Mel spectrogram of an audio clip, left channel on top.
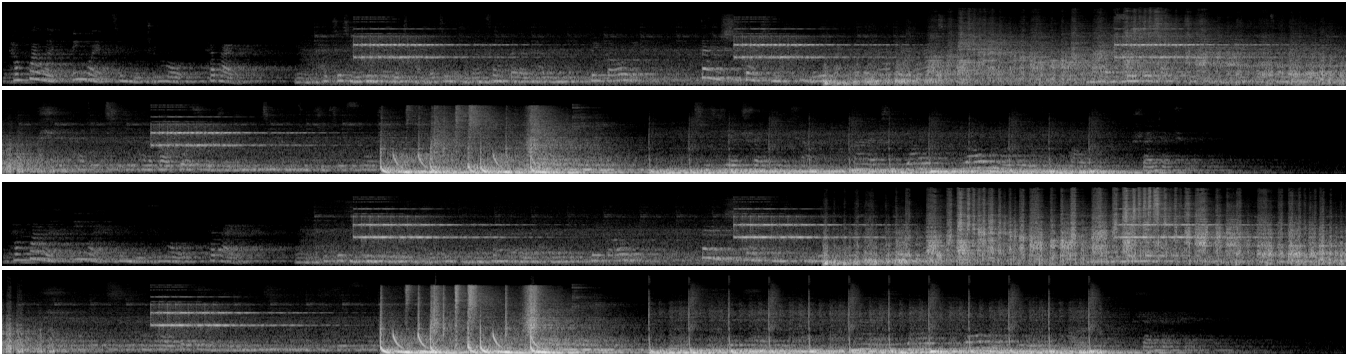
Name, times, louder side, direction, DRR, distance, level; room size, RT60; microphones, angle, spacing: voice 1, 0.1-2.4 2.9-6.5 7.0-9.7 10.8-17.7 20.0-25.4, left 1 dB, 50° left, -1 dB, 0.6 m, -34 dB
sound 1, 3.0-19.4, right 1 dB, 25° right, 1.8 m, -32 dB
sound 2, 8.2-14.1 17.2-19.1 19.9-24.5, right 4 dB, 80° right, 0.5 m, -20 dB
voice 2, 18.6-19.8, right 1 dB, 20° left, -2 dB, 1.7 m, -30 dB
11.5 x 4.9 x 5.5 m, 2.8 s
head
